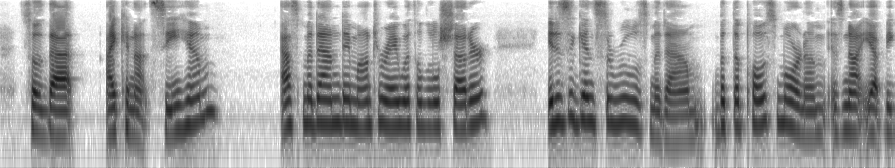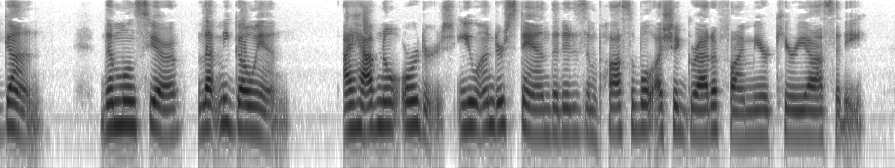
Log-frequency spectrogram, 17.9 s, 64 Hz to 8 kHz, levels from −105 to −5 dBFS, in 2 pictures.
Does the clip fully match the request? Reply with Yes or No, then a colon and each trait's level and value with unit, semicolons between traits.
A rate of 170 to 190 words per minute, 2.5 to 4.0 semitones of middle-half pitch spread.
Yes: average, 180 wpm; average, 3.7 semitones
